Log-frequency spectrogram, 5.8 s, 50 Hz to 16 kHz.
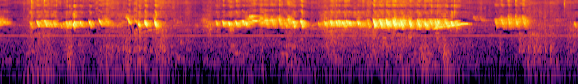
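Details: Juvenile European greenfinch, 2017, utters rasping, buzzy notes in drawn-out bursts. The longest lasts over a second near the middle. A faint constant electrical tone runs beneath.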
